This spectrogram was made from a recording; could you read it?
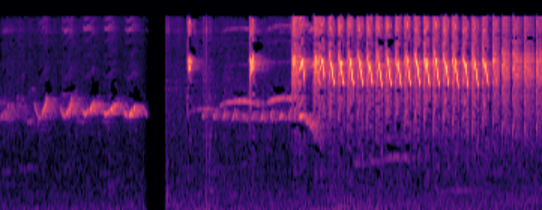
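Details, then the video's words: Singing crimson sunbird: a string of wavy, slurred mid-high whistles, a pause and clicks, then a long, loud run of rapid high buzzy pulses steadily repeated. "Sogon gacor NGAMUK"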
